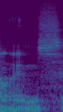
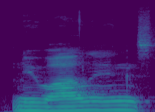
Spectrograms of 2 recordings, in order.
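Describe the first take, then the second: First: The syllables are run together into two. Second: Every syllable of the name is said fully.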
